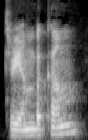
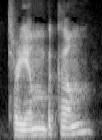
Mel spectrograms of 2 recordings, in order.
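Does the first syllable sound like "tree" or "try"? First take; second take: tree; tree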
